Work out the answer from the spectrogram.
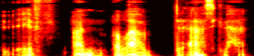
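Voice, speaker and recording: An awkward young demon student, acted by a man for an audio roleplay, with a low, husky voice recorded close and dry. He is earnest and painfully literal, choosing formal, precise words and pausing as he over-explains. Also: expressive, fairly bright tone, dry recording, heavily acted. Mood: earnest, caring. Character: awkward, earnest, literal-minded male demon classmate and friend. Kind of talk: intimate audio roleplay acting.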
